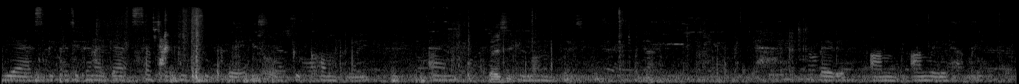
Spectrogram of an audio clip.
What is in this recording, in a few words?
really happy phone conversation on the train; outside Reading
